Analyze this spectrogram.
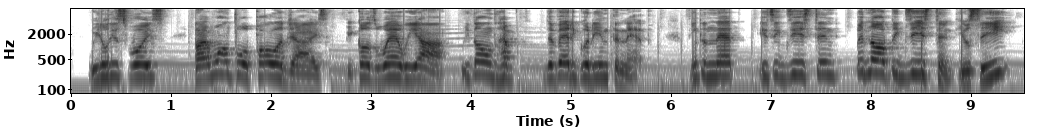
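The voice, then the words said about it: Put-on foreign accent, broken English. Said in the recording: “I won't do the accent for very much longer, but it's still fun to do”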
